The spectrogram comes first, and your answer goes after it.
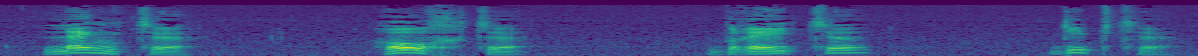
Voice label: lengte hoogte, Dutch

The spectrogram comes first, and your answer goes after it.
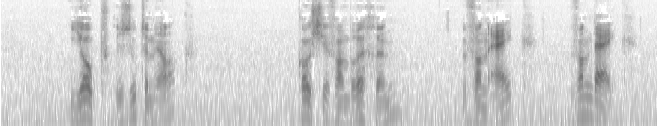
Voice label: "zoete melk", Dutch

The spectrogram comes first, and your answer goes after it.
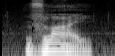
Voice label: "vlaai", Dutch

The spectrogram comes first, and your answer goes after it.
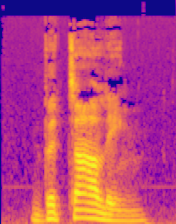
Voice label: "betaling", Dutch

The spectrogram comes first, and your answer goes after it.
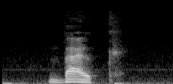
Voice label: "buik", Dutch

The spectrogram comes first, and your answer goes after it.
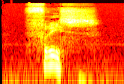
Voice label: "Fries", Dutch

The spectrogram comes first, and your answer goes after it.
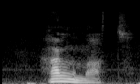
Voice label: "hangmat", Dutch

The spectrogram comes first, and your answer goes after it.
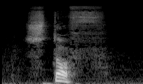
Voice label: "stof", Dutch

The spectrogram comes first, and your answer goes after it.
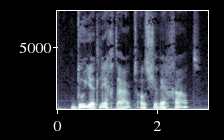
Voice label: "doe je het licht uit als je weggaat", Dutch

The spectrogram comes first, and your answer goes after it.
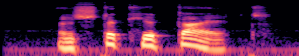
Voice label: stukje taart, Dutch

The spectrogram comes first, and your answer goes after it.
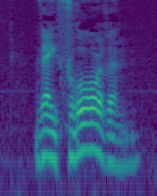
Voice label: "wij vroren", Dutch

